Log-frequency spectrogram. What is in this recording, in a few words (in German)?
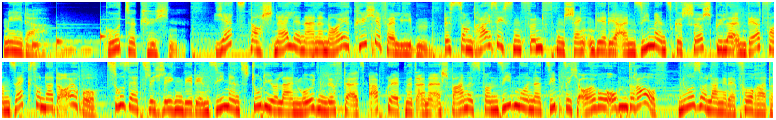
Funkspot; Meda Kuechen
